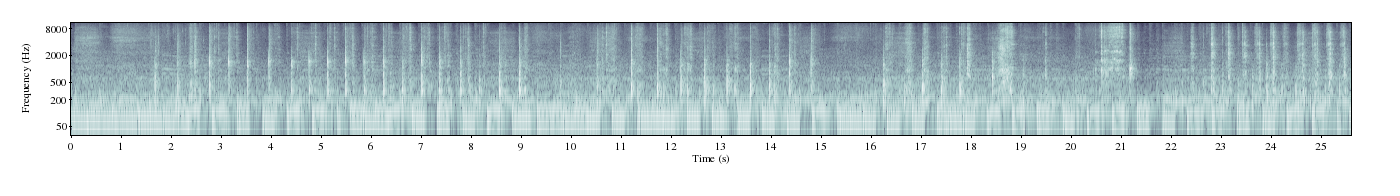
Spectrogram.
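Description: A big knife scrapes and cuts along smoked BBQ chicken on a board, cleaning meat off the carcass in a steady run of close, rasping strokes and knocks with no talk.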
